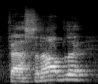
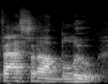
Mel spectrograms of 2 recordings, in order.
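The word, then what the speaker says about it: Façonnable: Now, I know I'm saying that right, 80% right, because I did check that out. Everybody else on YouTube saying it wrong to the best of my understanding. So Faconnable, Faconnable. It's almost like Faconnable.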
